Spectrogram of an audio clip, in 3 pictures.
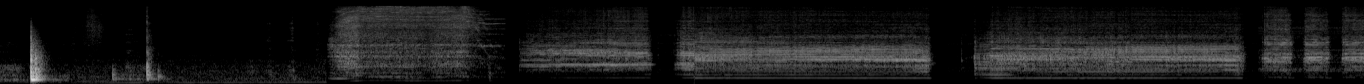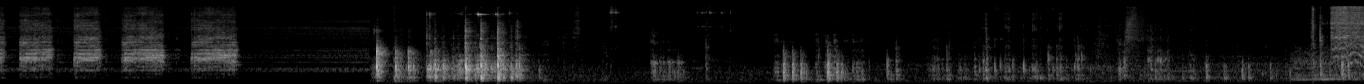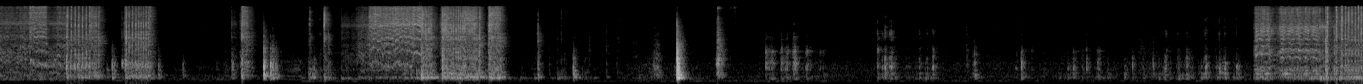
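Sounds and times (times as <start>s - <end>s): scraping and rubbing: 22.0s - 26.9s
small power tool running: 39.8s - 40.9s.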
